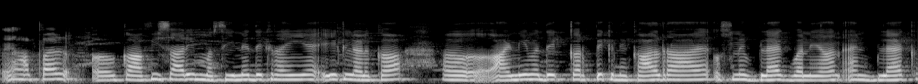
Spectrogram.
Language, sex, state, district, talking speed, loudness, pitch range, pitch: Hindi, female, Jharkhand, Jamtara, 150 wpm, -13 LUFS, 205-225 Hz, 215 Hz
